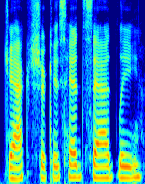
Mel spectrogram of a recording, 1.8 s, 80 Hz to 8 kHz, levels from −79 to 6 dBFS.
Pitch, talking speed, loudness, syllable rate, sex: 185 Hz, 165 wpm, -18 LUFS, 3.5 syllables/s, female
